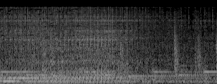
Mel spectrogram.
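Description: A steady mechanical whir with fast, regular needle-like ticking runs throughout, fairly loud, from a sewing machine stitching continuously as a woman feeds fabric through it at a dining table in a small house in rural Pembrokeshire, with rain beating on the window outside.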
